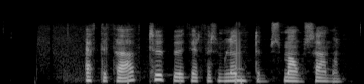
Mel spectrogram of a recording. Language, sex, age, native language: Icelandic, female, 40-49, Icelandic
